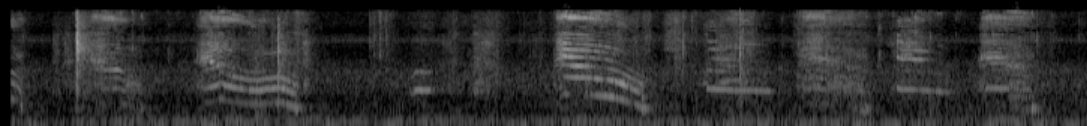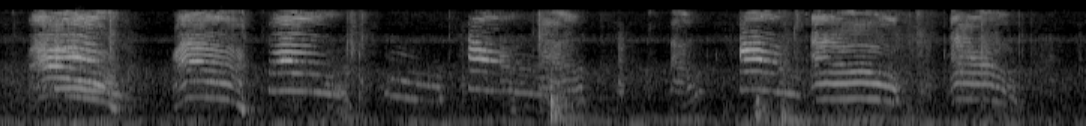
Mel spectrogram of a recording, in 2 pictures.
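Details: A domestic cat meowing over and over, with many high, wavering, falling meows, some short and some drawn out, packed closely together over a quiet indoor hum.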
